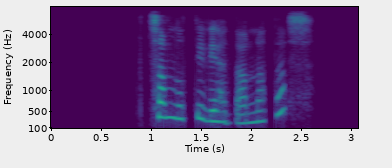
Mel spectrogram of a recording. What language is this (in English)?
Kabyle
